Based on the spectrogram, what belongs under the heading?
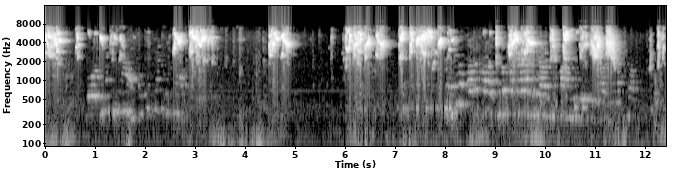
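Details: Lovebirds in a colony setup with nest boxes, chattering: scattered bursts of shrill, scratchy twittering from several birds, with softer lower squeaks between bursts and stretches of quiet.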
